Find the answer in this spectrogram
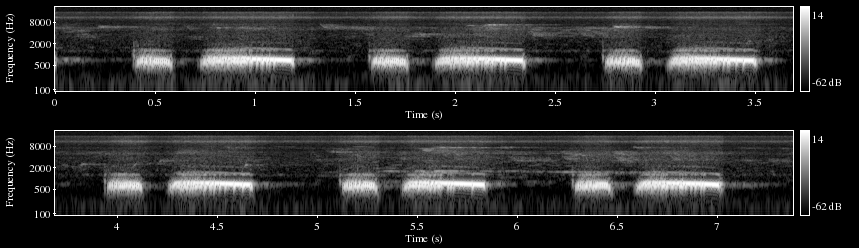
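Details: Spotted dove males, called out to a ground decoy and fighting fiercely, repeat a steady two-part coo, a brief note followed by a drawn-out falling one, six evenly spaced pairs, with a faint low rumble underneath.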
